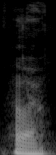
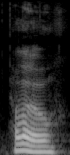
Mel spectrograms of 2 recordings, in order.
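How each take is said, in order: First: It is said in an even curter, angrier way. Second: It is said in a cheerful, friendly way.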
